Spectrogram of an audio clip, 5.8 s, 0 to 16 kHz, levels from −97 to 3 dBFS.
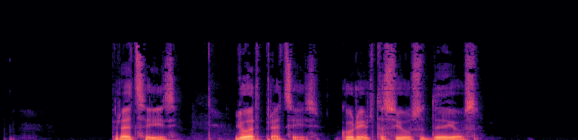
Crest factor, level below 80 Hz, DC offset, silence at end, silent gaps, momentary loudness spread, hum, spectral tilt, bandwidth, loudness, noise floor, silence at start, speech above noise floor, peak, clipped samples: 24 dB; -44 dBFS; under 0.1%; 1 s; none; 16 LU; none; -6.5 dB/octave; 11.5 kHz; -26 LUFS; under -90 dBFS; 1.15 s; over 66 dB; -4 dBFS; under 0.1%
